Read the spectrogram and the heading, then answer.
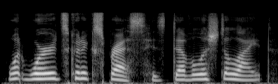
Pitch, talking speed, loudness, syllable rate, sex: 230 Hz, 150 wpm, -17 LUFS, 4.3 syllables/s, female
